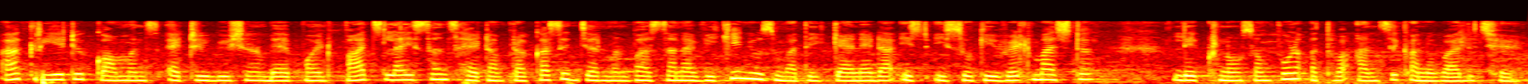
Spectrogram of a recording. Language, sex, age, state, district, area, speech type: Gujarati, female, 18-30, Gujarat, Valsad, rural, read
